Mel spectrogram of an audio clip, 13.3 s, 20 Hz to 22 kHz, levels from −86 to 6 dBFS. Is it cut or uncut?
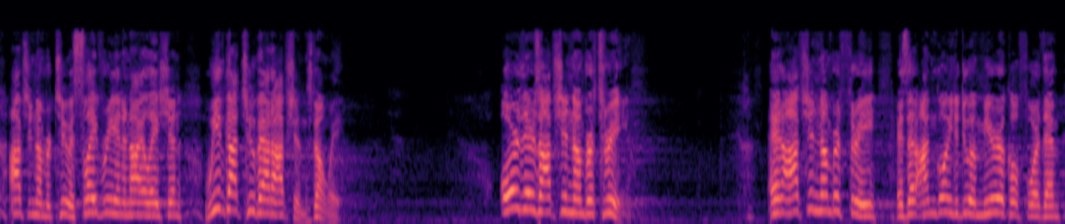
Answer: uncut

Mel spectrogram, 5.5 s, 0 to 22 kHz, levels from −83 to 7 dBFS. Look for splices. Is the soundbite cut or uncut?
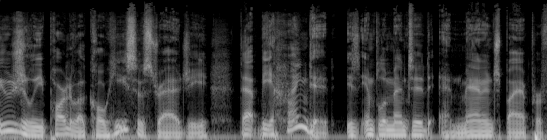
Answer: uncut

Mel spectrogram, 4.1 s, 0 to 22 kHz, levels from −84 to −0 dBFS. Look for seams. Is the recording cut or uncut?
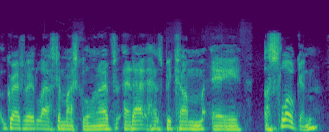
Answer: cut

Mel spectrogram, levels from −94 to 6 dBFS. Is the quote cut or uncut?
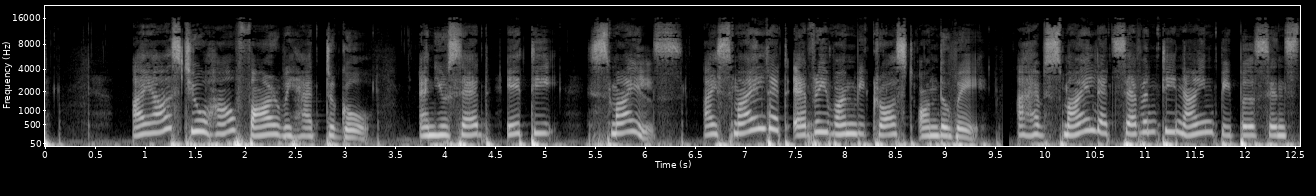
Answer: cut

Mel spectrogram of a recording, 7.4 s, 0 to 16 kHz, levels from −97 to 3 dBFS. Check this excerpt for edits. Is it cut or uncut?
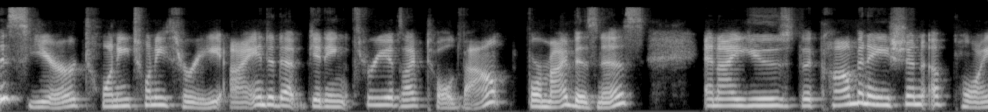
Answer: cut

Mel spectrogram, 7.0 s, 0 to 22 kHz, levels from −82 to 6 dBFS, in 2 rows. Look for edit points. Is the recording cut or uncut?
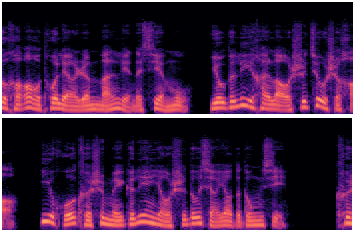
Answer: cut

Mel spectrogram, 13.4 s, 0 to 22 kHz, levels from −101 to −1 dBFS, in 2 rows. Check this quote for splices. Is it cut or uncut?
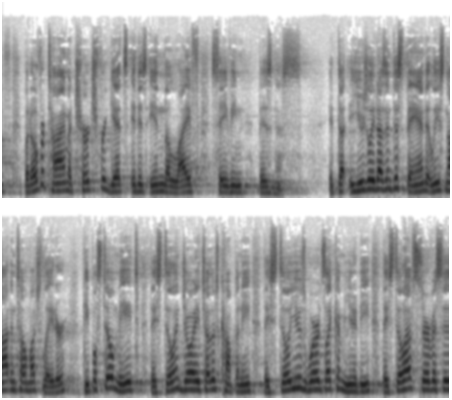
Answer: uncut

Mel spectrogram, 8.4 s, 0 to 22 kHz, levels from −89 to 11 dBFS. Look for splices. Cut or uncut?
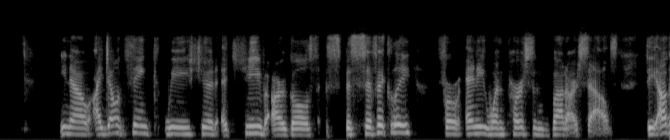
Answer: uncut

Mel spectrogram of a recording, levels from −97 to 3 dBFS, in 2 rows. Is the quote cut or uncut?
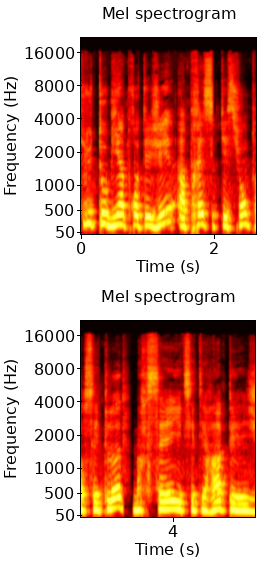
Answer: cut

